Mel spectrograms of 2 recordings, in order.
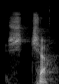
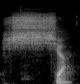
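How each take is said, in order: First: It is said as sh followed by ch. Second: It is said as a single sh sound. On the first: This is the Ukrainian way of saying the letter. "Ukrainian, they made it like shcha" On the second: This is the Russian way of saying the letter. "in Russian. They just made it hard, like sha"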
